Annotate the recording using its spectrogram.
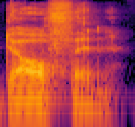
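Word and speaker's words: Dauphin: Remember, Dolphin Island, for those not on the coast, is spelled D A U P H I N. Dolphin.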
